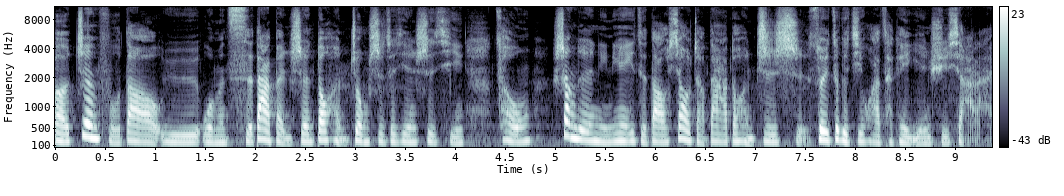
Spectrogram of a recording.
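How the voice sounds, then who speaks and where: A woman with a medium pitch speaks in an energetic tone. She keeps a moderate pace with ordinary pitch variation. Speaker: public health professor. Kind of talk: radio interview. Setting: studio.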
